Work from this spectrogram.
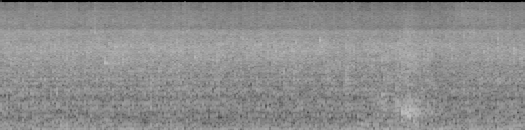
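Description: Ackee is added a little at a time to saltfish sizzling in a pan, giving a steady broad hiss of frying with a slight extra crackle partway through.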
